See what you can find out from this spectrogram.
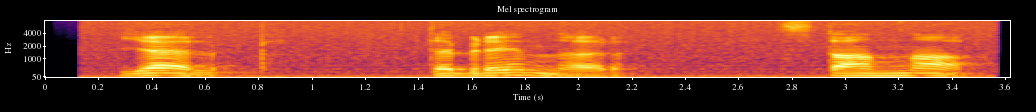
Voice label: help, swedish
